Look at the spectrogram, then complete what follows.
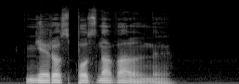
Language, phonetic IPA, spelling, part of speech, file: Polish, [ˌɲɛrɔspɔznaˈvalnɨ], nierozpoznawalny, adjective, Pl-nierozpoznawalny.ogg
